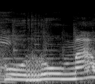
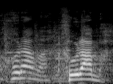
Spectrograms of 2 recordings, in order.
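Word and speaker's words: Muharram: No, es que en el árabe el H sí tiene sonido. Jurama. También aquí, si no, horcata sería, en lugar de horchata sería No, horchata.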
